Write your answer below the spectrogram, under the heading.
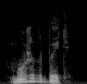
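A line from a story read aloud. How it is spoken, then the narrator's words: Girl speaking quietly. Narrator (Russian): тихо сказала девочка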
